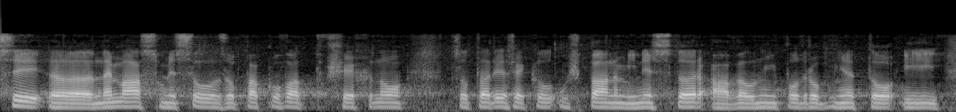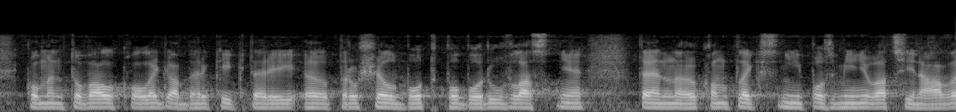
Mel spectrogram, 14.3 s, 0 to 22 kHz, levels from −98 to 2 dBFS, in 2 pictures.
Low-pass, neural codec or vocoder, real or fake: 7.2 kHz; codec, 16 kHz, 16 kbps, FunCodec, trained on LibriTTS, 50 frames a second; fake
